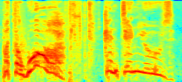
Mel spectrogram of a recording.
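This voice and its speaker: Shrill, high-pitched, overblown fighters who milk every defeat with slow, grandly tragic cries. Their words stretch out as if on a stage. Loud game battle noise crashes around them. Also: female voice, very animated, full character voice. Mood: melodramatic. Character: melodramatic role-play fighters dying theatrically. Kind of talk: video game combat barks.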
